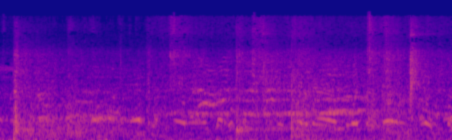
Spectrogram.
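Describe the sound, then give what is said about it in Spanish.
Crowd noise from a tense night-time street protest in Lebanon: a dense mass of overlapping shouting voices, punctuated by a few sharp, brief impacts. “Este es el sonido de las tensas manifestaciones de esta misma noche allí”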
